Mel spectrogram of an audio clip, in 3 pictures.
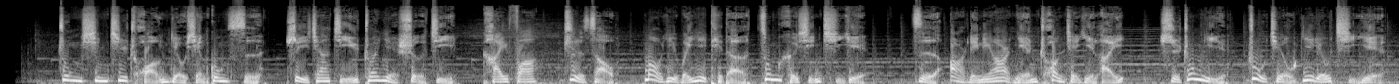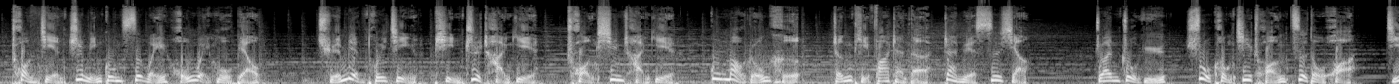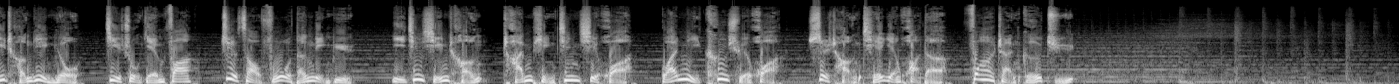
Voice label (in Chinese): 男-企业-机床专业设计开发制造贸易, 配音案例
